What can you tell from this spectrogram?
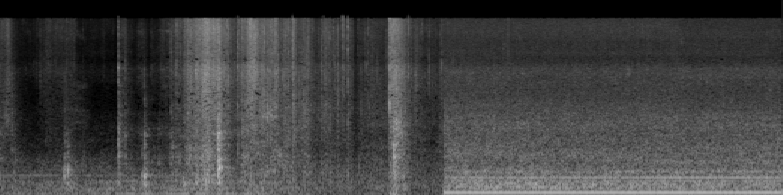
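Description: Irregular handling noises, with a few louder bursts about three and five seconds in. Then, from about six seconds in, a steady hum and hiss of the running reef aquarium's equipment.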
